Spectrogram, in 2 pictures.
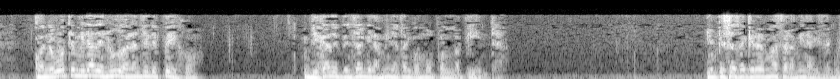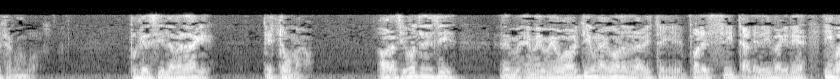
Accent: Argentina; Sí, así somos los argentinos. Por eso nos va como nos va.

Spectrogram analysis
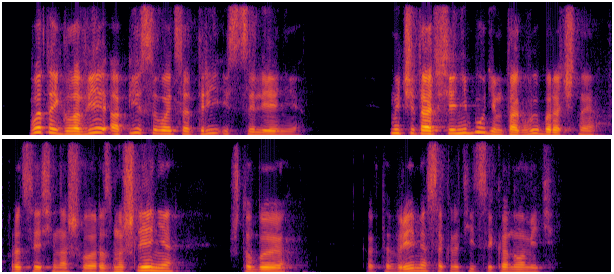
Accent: Hincesti, Hîncești District, Moldova; я из Молдавии, церковь маленького городка Хинчешты, бывший Котовский.

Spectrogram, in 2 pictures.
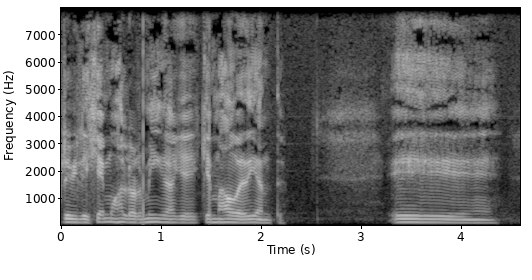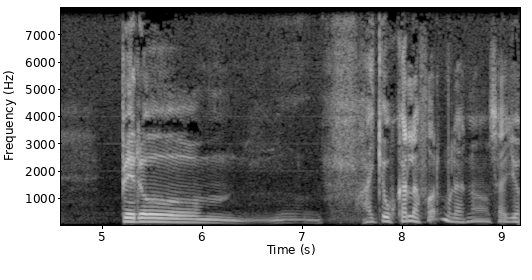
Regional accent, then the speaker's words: Chile; Entonces yo crecí entre chilenos que añoraban poder volver a su tierra

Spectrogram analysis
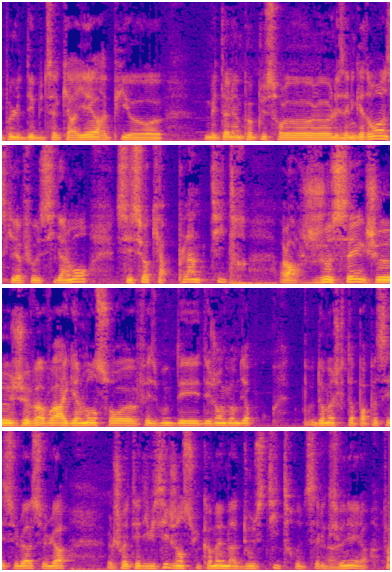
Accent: France; même comme chez nous en France

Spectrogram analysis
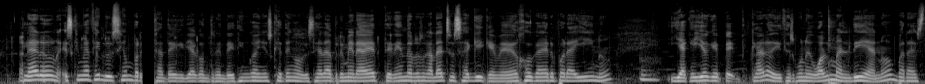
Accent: Spain; soy española y sufro mucho porque quiero que gane, ¿no?, mi compatriota

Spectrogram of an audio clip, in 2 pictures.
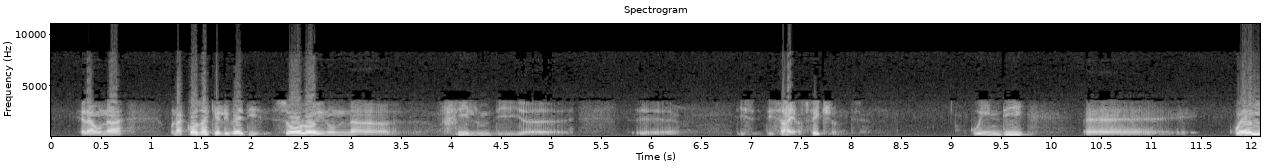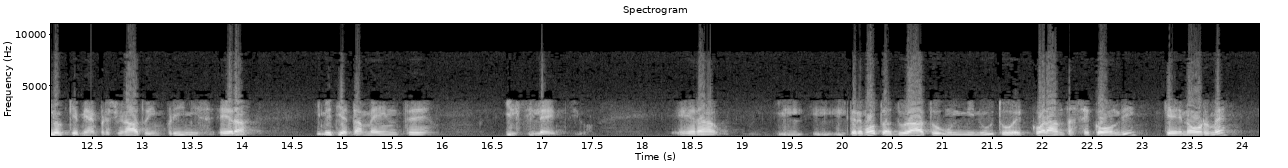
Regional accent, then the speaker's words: Greece; Italian is a second language; se questo terremoto avrebbe avuto luogo in Grecia, io sono greco, non sono in Italia

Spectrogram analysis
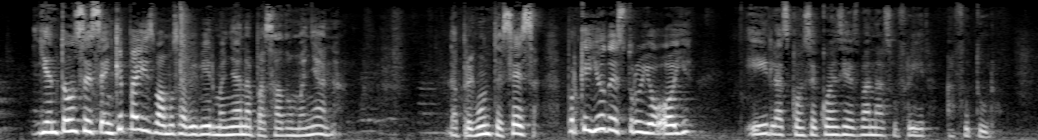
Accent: Bolivia; Yo diría... como ciudadana boliviana, que la aduana es el aparato de destrucción de la producción boliviana.

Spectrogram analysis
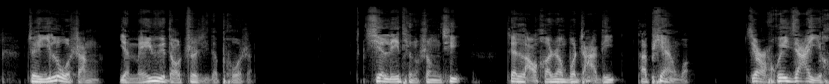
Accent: China; 挺热闹的，我们中国人都爱看热闹，是不是？

